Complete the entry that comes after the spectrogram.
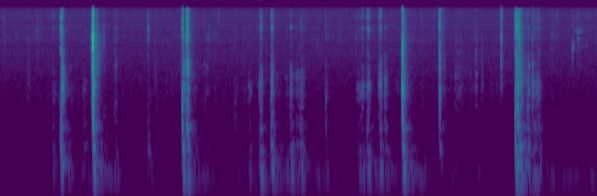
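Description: A metal chisel chips flakes of plaster off a large solid plaster block surrounding a purple crystal. The result is a series of short, sharp taps and scrapes, each with a dull low thud and a bright click that die away almost instantly, separated by quiet pauses.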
